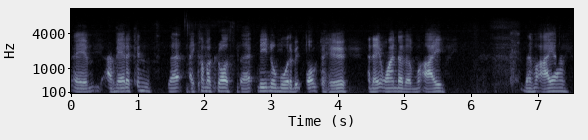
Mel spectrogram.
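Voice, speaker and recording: A man with a thick Glaswegian accent chats as a guest, hesitant and self-deprecating, filling his pauses with ums. His voice comes through a video call that sounds muffled and dry, with no room around it. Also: medium pitch, level tone, dry recording. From Glasgow, Scotland. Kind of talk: casual livestream chat. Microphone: video call webcam.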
